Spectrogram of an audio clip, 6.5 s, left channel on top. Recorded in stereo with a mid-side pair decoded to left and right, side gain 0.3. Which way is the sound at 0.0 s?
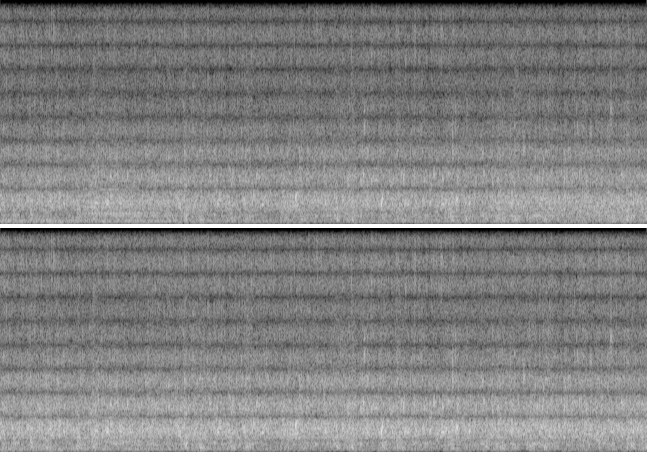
45° right.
